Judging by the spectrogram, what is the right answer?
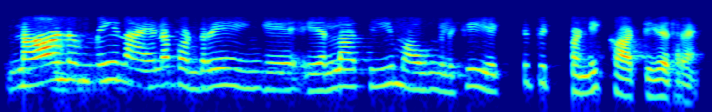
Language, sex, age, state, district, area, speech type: Tamil, female, 45-60, Tamil Nadu, Tiruppur, rural, conversation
